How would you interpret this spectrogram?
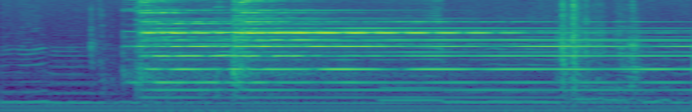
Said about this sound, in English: This is the Junior Choir of St. Sagan St. Mesrop Church with the Nadag Bell Choir of St. Mary Church of D.C.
